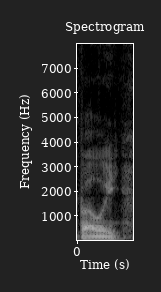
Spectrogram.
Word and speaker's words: Bowie: So yeah but people who say it Bowie it's wrong. They actually asked David Bowie how do you say it Bowie or Bowie? But he's named after the Bowie knife so it's Bowie.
